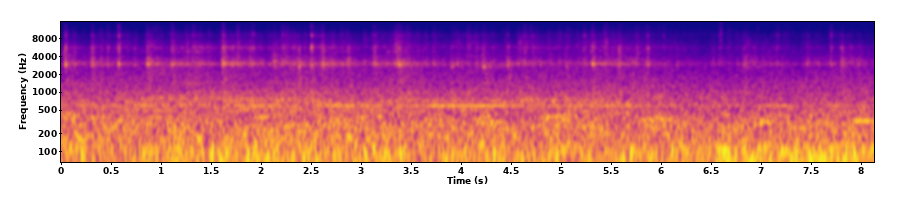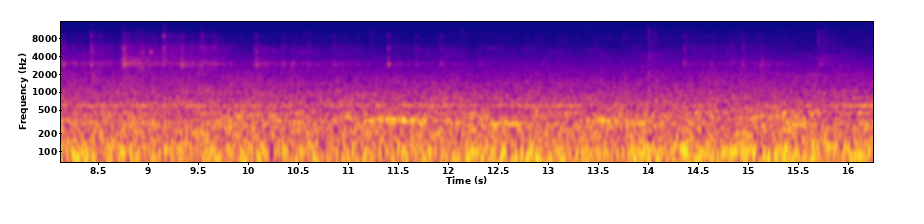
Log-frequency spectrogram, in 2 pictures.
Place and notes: {"title": "Espadon Saint-Nazaire submarine base, France - Espadon Saint-Nazaire submarine base", "date": "2021-02-20 15:37:00", "description": "recording with a Zoom H4", "latitude": "47.28", "longitude": "-2.20", "altitude": "4", "timezone": "Europe/Paris"}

